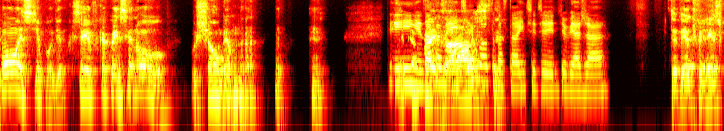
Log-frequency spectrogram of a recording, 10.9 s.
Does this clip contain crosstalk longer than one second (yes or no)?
yes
